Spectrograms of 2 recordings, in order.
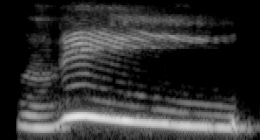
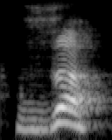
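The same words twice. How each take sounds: First: The word is said with emphasis. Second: The word is said without emphasis. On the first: The word is being emphasized. "You use that when you're emphasizing" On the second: A consonant follows the word. "We use the if you have a consonant after T H E"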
